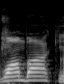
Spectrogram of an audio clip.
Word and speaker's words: Wambach: Wambach, yeah.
